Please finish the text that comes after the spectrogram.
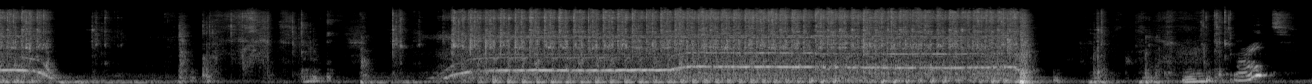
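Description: A sewing machine stitches red thread through black fabric, running in a steady, loud whir for several seconds, with short bursts before and after and a voice talking between runs.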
